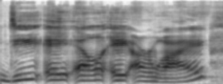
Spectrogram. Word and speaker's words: Dallary: There's Dallery, rhymes with Mallory, Dallary.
